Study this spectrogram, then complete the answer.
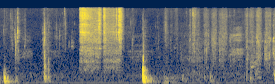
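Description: A can of Mr Sheen polish gives one sharp hissing spray, lasting about a second, onto the back plate of a Squier Stratocaster 'California' series guitar, framed by soft knocks and handling sounds up close.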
